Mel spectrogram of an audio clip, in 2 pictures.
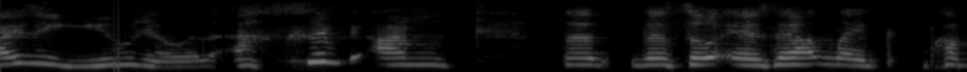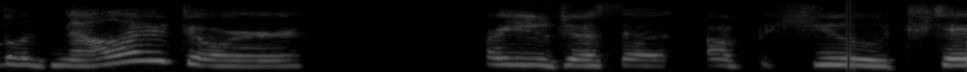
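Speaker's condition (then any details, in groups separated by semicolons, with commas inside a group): Cerebellar ataxia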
